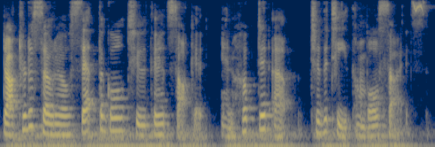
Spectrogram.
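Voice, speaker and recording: A woman giving an expressive read-aloud of a children's storybook. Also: lowish voice, moderate pace, a little hiss or hum.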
